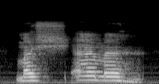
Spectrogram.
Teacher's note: عین نہیں پڑھنا، مشأمہ، تا کو ہاں میں چینج کریں گے، جب سٹاپ کریں گے تو ہا ساکن ہو جائے گا، میم زبر ہا جزم مہ، لاسٹ میں ہا کا ساؤنڈ آئے گا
